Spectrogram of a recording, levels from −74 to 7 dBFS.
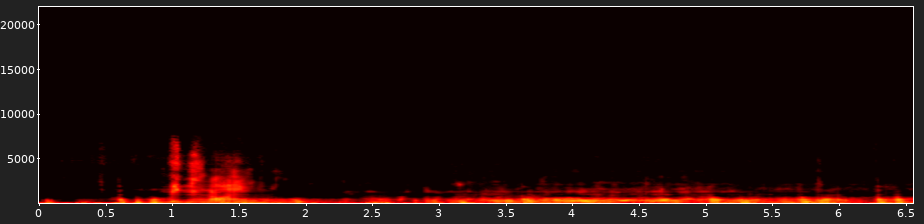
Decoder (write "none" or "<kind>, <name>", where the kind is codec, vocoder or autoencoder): vocoder, Vocos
